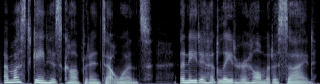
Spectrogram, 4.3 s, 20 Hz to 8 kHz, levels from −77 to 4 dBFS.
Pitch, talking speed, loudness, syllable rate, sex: 165 Hz, 185 wpm, -18 LUFS, 5.5 syllables/s, female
